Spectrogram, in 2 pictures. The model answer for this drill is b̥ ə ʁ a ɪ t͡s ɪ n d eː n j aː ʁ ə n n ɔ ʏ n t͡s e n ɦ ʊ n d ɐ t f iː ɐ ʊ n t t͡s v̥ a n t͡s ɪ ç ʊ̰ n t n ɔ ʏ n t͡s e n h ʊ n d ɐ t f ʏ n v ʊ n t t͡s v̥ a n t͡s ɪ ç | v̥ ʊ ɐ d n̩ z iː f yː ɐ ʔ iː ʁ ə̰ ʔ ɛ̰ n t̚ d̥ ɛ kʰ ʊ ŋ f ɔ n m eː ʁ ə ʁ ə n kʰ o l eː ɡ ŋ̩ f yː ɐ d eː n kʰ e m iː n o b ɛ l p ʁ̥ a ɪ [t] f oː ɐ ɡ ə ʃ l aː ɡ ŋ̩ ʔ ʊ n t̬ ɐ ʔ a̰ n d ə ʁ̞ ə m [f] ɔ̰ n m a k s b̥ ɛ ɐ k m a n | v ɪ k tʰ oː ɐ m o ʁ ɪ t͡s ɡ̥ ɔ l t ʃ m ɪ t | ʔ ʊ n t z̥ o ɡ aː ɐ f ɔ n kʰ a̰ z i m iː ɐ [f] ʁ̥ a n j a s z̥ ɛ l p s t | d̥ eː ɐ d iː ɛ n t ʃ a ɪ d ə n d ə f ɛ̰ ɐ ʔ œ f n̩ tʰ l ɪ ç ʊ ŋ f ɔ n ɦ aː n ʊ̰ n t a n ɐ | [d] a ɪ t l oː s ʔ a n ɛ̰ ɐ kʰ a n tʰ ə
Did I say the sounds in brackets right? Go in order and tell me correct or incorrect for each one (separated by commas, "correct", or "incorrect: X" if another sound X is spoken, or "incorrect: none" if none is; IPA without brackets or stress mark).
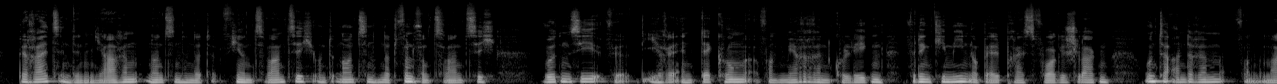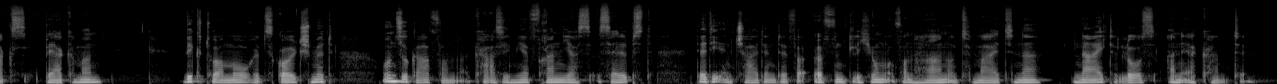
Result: incorrect: s, correct, correct, incorrect: n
